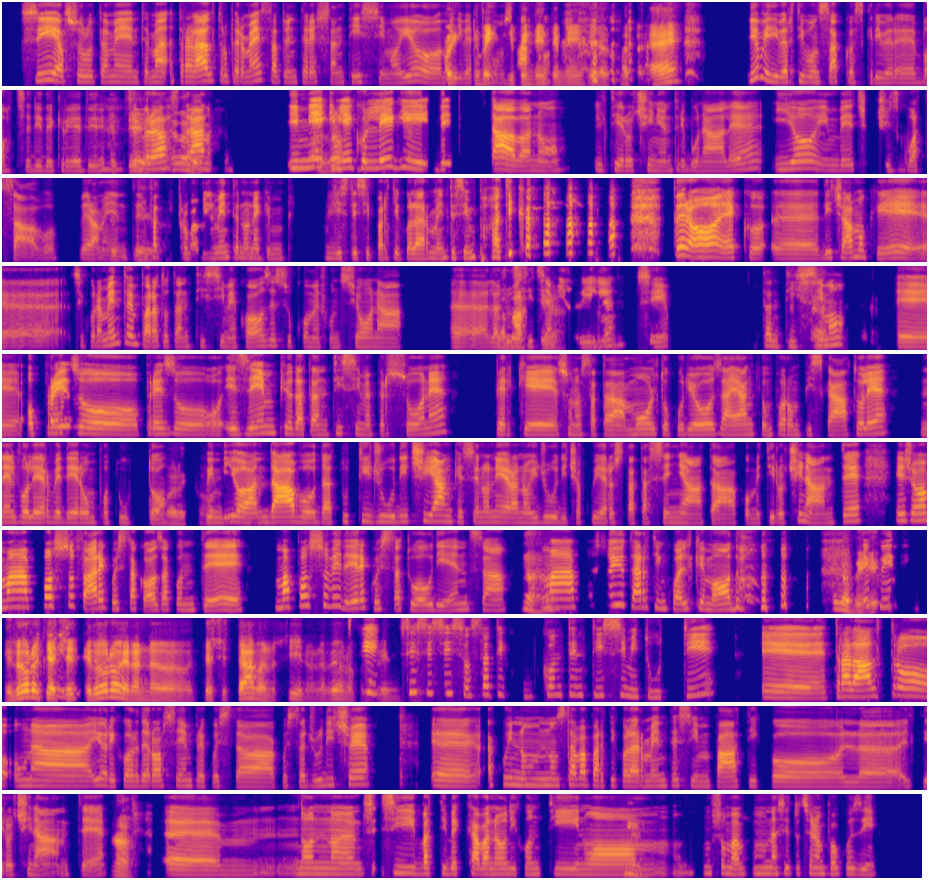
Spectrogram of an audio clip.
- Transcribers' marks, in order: other background noise; "indipendentemente" said as "ndipendentemente"; chuckle; chuckle; chuckle; laughing while speaking: "simpatica"; laugh; chuckle; "dicevo" said as "icevo"; chuckle; tapping; "insomma" said as "nsomma"
- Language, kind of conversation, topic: Italian, podcast, Ti capita di sentirti "a metà" tra due mondi? Com'è?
